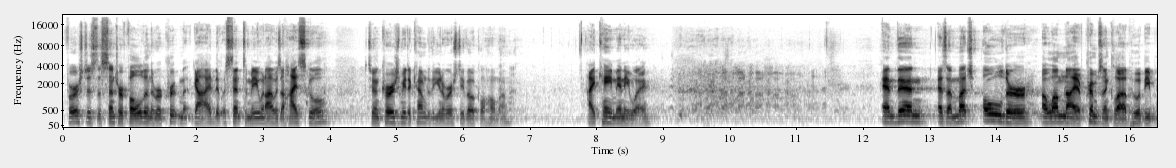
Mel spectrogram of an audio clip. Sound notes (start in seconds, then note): 9.0 audience laughing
